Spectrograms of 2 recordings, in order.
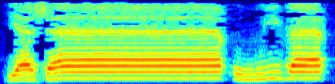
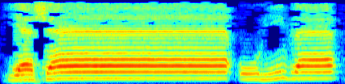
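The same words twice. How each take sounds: First: The second hamza becomes a full w sound. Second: The second hamza is softened, between hamza and vowel. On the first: "والابدال" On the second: "التسهيل"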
